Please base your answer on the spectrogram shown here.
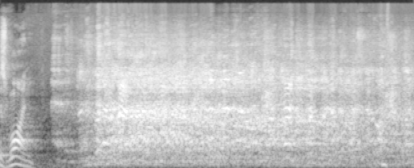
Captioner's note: audience laughing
